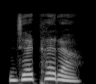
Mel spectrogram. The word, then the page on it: ಜಠರೆ: jaṭhare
